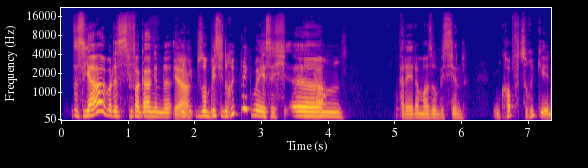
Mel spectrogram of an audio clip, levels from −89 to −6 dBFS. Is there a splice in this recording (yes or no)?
no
